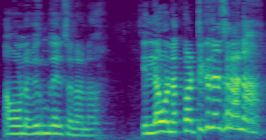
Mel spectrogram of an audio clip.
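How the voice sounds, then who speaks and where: Guy doing an ashamed hotheaded young village man, high voice, agitated. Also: big pitch swings, rapid-fire, fairly bright tone, heavily acted. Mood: exasperated. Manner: agitated, self-reproaching outbursts. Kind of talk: village drama acting.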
